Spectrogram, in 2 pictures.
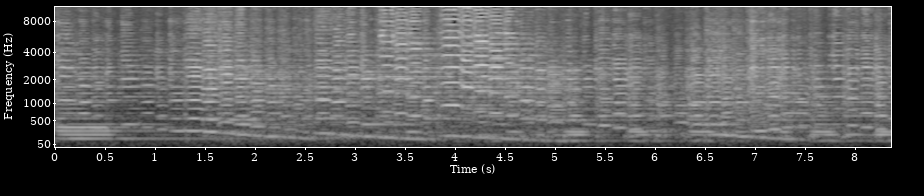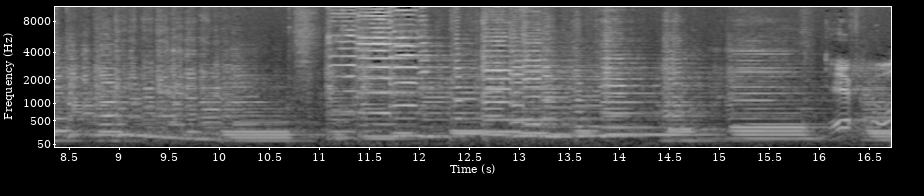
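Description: Baroque chamber ensemble of violin, viola da gamba and chamber organ playing an instrumental passage without voice, with repeated rapid descending scale runs in the low register.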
